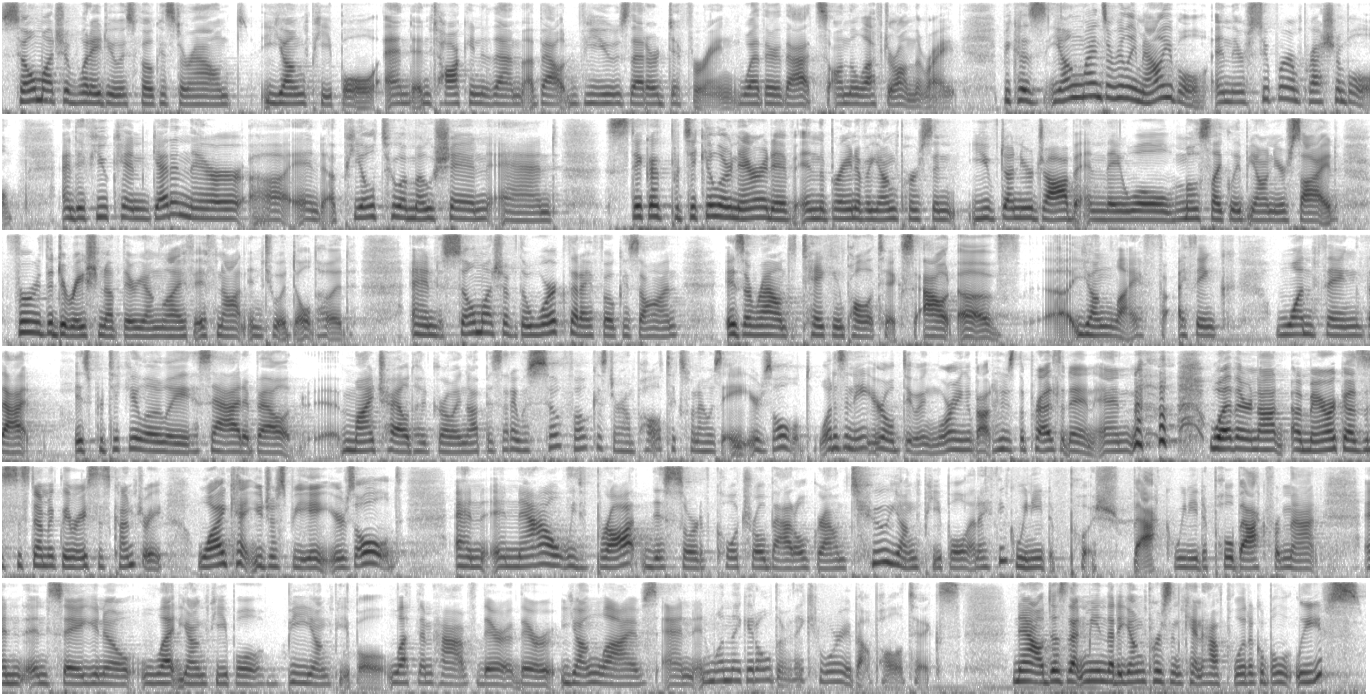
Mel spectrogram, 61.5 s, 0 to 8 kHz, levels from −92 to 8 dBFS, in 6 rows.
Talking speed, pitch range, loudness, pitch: 225 wpm, 190-235 Hz, -25 LUFS, 205 Hz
